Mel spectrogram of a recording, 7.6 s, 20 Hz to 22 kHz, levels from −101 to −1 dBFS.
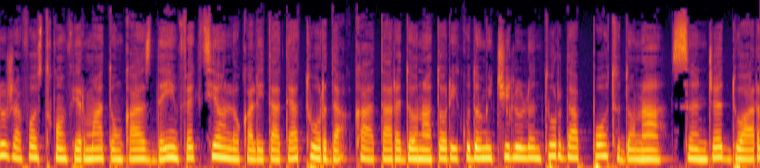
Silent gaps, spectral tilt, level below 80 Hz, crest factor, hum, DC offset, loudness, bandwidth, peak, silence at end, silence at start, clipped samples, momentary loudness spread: none; -6.5 dB/octave; -30 dBFS; 14 dB; none; under 0.1%; -15 LUFS; 16 kHz; 0 dBFS; 0 s; 0 s; under 0.1%; 4 LU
